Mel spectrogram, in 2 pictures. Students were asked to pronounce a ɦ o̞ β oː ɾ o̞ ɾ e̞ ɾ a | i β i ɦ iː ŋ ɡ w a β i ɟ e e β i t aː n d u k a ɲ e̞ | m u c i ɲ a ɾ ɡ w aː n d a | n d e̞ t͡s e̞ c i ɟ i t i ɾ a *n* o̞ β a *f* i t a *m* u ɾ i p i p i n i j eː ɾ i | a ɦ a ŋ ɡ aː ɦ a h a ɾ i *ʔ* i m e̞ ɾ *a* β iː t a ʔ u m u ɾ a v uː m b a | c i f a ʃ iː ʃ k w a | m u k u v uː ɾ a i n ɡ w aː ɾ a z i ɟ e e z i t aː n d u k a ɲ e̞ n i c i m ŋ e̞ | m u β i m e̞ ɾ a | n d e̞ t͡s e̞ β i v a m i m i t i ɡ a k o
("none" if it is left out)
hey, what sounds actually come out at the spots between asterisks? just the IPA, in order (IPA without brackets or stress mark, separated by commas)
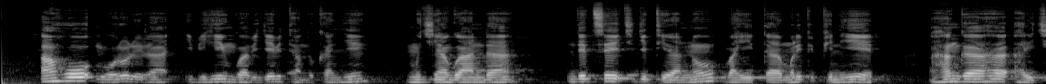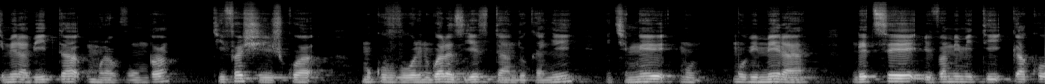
n, h, m, c, a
